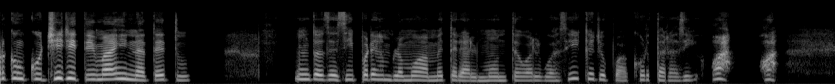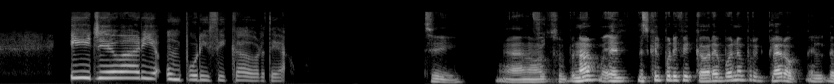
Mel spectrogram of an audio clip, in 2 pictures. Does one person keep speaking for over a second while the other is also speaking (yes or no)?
no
